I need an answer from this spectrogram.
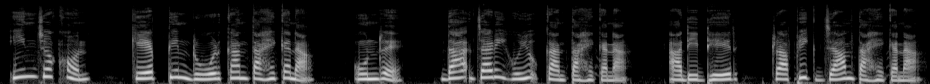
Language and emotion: Santali, sad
